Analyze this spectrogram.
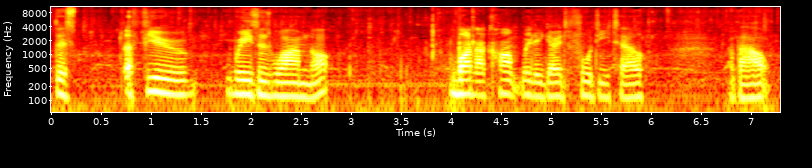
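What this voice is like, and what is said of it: Congested, subdued voice. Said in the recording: “as you can probably tell from my voice, I'm not exactly ecstatic ... I'm kind of bu- bugged up at the moment in the nose ... I've got hay fever”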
